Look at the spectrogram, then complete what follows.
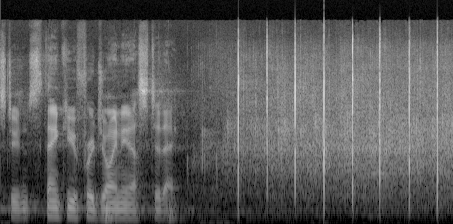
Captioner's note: applause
